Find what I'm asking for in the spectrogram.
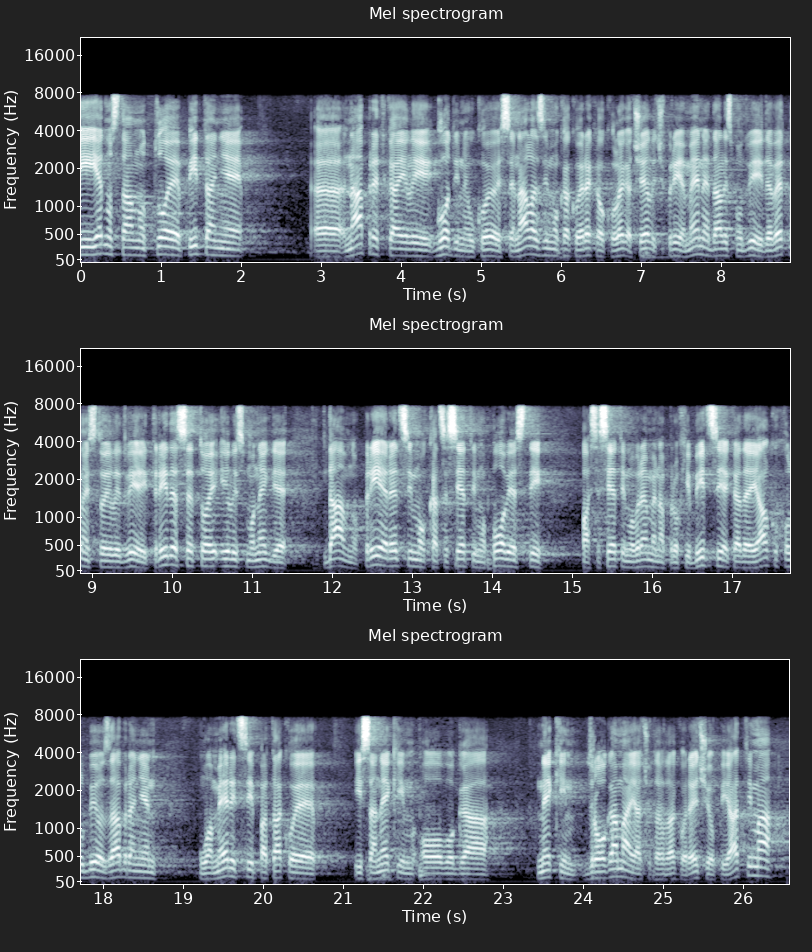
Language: Croatian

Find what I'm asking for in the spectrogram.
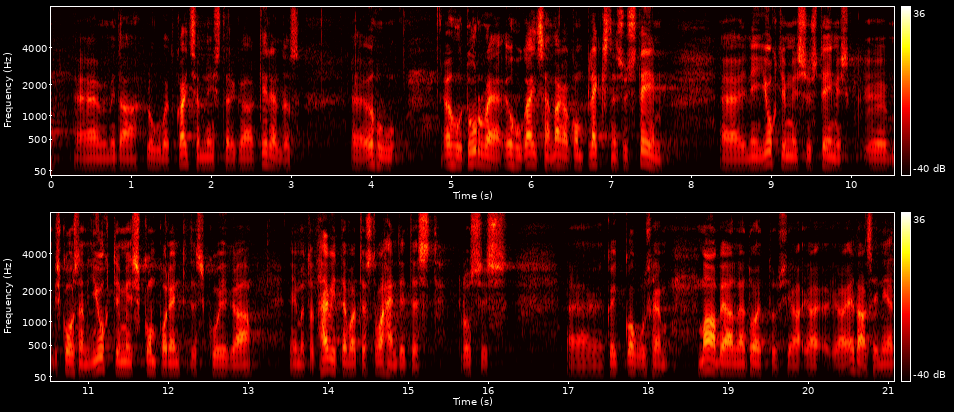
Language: Estonian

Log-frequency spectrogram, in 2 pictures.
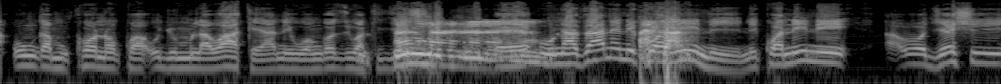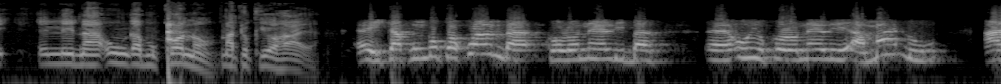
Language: Swahili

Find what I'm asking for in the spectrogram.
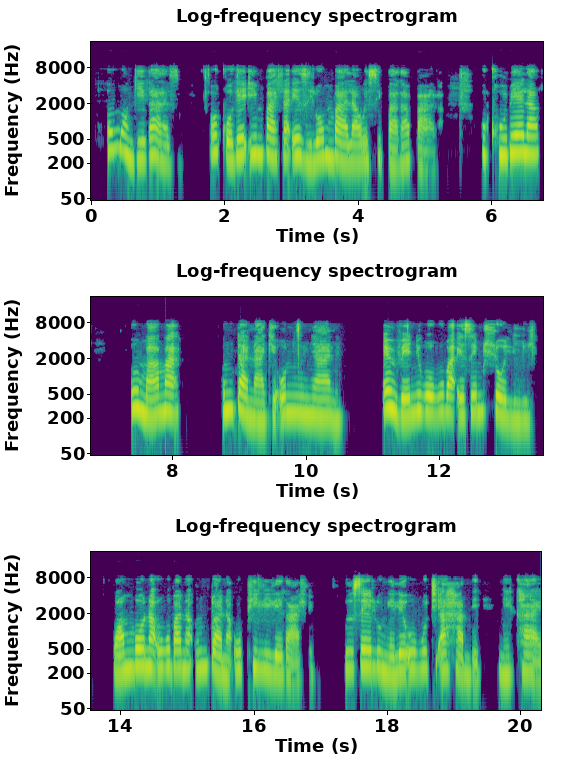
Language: North Ndebele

